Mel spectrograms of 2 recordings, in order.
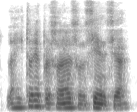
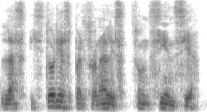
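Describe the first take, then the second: First: Some s sounds are weakened or dropped. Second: Every s sound is pronounced clearly. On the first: "que es como hablo normalmente" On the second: "si hacer que las eses suenan todas clarísimas"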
